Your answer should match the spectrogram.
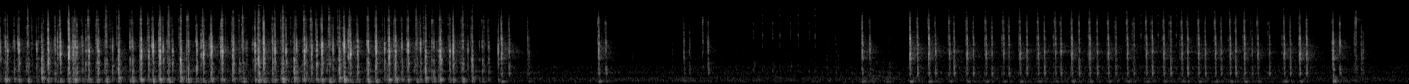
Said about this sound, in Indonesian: berikut ini adalah contoh suara feedback dari switch Logitech G512 Carbon.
